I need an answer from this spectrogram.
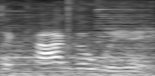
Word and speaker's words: Sacagawea: And they say, yes, Sacagawea is the way we ought to pronounce it.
